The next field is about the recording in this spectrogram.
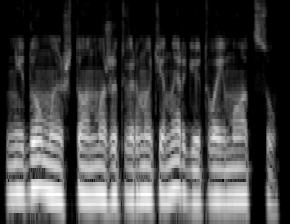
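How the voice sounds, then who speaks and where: A man voicing a stern male guardian in a storybook reading, strict and measured with a quiet menace. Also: fairly low pitch, flat delivery, clear, resonant tone, no room sound, clean studio sound, close to an everyday voice. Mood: coaxing.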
